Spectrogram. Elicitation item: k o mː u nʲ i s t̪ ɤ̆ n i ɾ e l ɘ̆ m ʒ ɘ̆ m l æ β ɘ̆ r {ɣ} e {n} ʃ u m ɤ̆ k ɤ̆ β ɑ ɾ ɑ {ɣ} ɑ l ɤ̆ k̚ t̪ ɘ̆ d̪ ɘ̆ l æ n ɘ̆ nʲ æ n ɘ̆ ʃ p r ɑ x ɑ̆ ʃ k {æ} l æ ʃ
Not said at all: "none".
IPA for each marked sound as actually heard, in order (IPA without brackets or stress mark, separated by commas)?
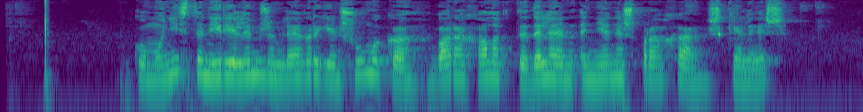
ɣ, n, x, æ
